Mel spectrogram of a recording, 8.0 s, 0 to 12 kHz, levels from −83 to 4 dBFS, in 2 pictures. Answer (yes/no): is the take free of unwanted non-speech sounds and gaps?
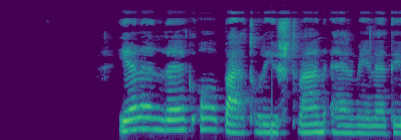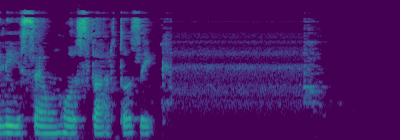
yes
